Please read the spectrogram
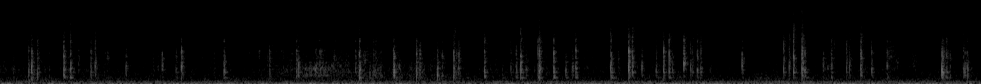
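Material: Plastic.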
